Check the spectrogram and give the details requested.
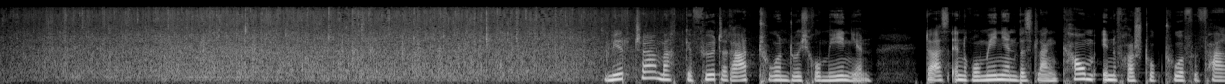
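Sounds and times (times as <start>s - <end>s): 
steady rain: 0.0s - 8.0s
speech: 6.0s - 12.2s.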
